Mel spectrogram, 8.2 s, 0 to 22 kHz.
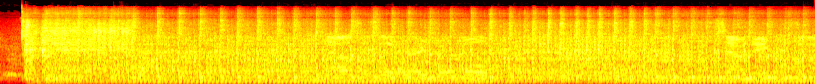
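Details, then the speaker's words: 2023 KTM 250SX fuel-injected two-stroke after a new power valve actuator and fixing a backed-out bolt on the right side of the power valve; crisp, even, quiet idle with bottom-end power back. Previously loud, FI light blinking five times in limp mode. Normal idle. "it's actually quiet. So it was that backed out bolt on the right side of the power valve. That was our issue, so happy that we got that figured out and back to it now."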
